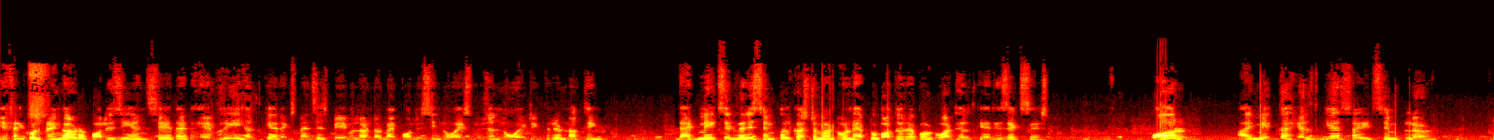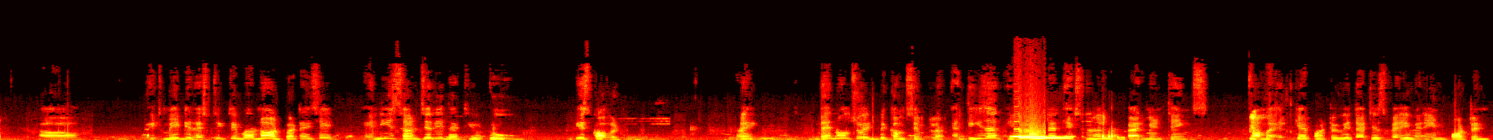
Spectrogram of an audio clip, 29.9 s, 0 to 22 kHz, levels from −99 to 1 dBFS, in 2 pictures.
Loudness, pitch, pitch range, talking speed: -19 LUFS, 200 Hz, 165-220 Hz, 175 wpm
